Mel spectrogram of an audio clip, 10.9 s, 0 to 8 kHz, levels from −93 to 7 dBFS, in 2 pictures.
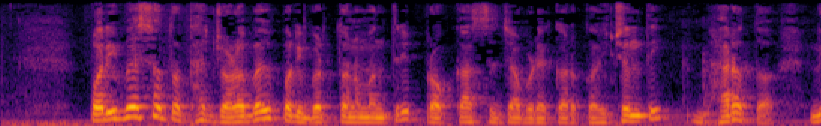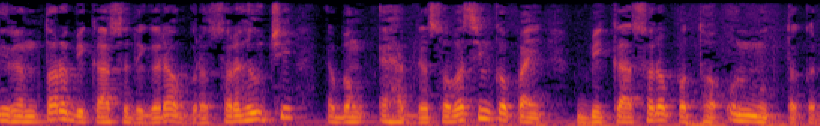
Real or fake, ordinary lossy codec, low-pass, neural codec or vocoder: real; Opus, 64 kbps; 7.2 kHz; none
